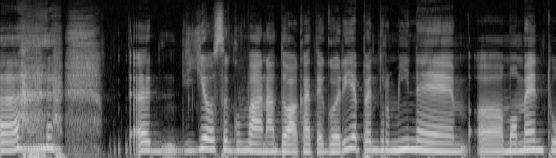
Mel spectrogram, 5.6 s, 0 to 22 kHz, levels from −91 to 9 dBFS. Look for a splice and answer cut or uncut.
uncut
